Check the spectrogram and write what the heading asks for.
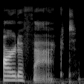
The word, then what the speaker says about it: RTFKT: But perhaps the most interesting acquisition was also in 2021 when Nike bought RTFKT, pronounced Artifact, a company known for creating virtual products and experiences using augmented reality, blockchain authentication, NFTs, and game engines.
